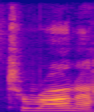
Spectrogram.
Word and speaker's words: Toronto: So unless we're calling ourselves Torontonians, then you do get that second T in there. But otherwise, it's Toronto.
